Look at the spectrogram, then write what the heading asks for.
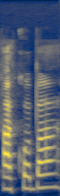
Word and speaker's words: Aqaba: Oh, so then they just liked you guys so much that they went to Aqaba. That we all decided together. Am I saying it right? Aqaba? Yeah.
